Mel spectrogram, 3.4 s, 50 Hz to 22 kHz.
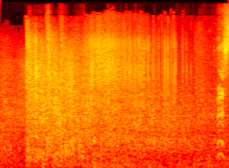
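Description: Several 8-pounder cannons fire in a Napoleon Total War battle, French armies surrounding a small village. A dense, roaring wall of booming blasts and rumble runs loud and continuous for several seconds.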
